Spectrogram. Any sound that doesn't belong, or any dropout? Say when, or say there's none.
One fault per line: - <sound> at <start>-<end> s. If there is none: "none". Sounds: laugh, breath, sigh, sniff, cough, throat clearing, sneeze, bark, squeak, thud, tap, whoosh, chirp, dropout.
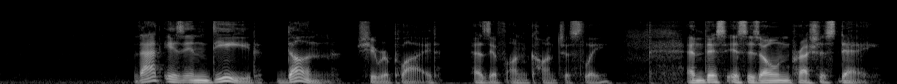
none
